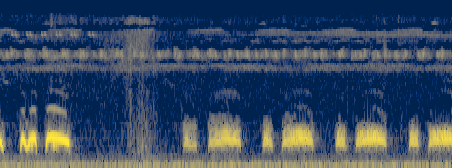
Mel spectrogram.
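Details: Wild dove calling to lure doves for trapping: low, soft coos, two brief opening notes, then paired short-and-long hooting coos repeated about every second, over a steady low rumble and a faint high hum.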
